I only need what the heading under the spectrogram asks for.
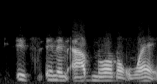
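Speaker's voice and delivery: ordinary talk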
